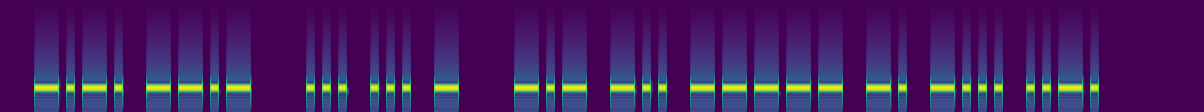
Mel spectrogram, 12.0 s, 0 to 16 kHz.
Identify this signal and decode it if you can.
Morse code, heard as a keyed tone, about 15 wpm, 700 Hz. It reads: CQ SST KD0NBF
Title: K1USN SST QSO Practice - 15wpm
